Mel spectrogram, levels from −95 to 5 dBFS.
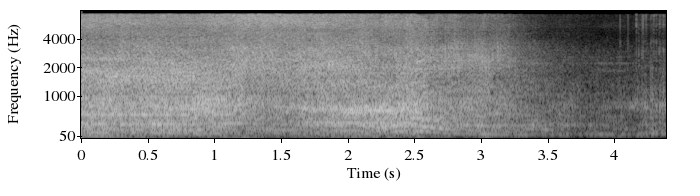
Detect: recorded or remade remade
